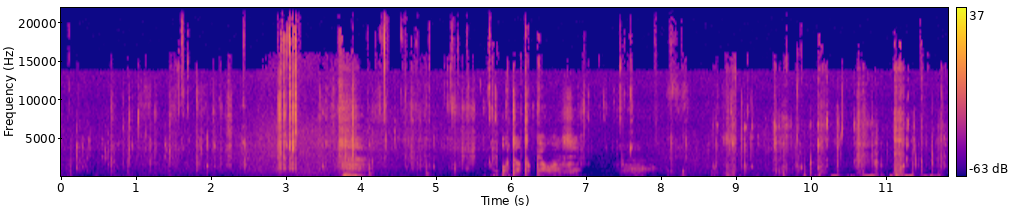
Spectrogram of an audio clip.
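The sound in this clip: Soft crunching and chewing of softened rice crackers (senbei), with many small bites and mouth sounds in irregular rhythm, alongside quiet whispering.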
